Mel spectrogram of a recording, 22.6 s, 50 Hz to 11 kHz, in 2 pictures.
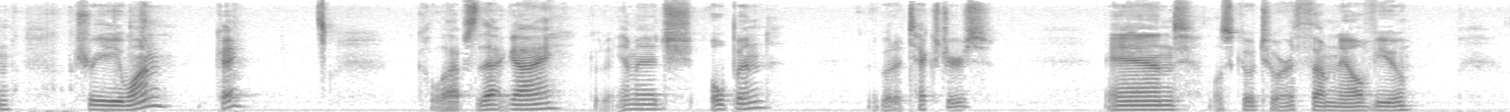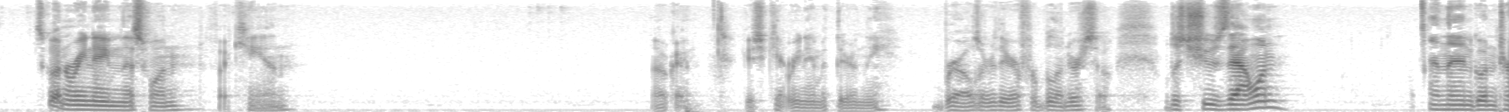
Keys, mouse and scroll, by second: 2.0-3.1 scroll down 5, 3.1 click, 4.1 click, 5.0 click, 15.5 click.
